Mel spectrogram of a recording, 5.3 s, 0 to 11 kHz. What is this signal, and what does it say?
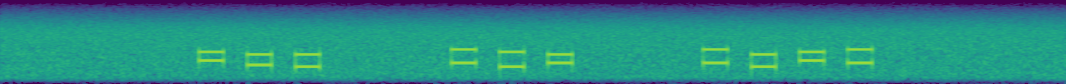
DTMF, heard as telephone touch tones, dialled by machine, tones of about 120 ms. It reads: 041 927 9109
